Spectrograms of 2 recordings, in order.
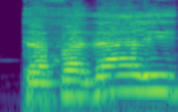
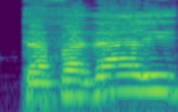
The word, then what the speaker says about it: tafadhali: Tafadhali cheza. Listen to that. You get the interdental. Tafadhali cheza.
